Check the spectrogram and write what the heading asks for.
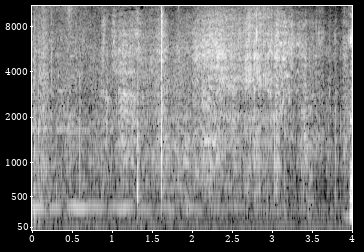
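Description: Soft background music holding one steady note that fades out about two-thirds of the way through. Under it there are a couple of faint clicks and a light crinkle of stiff glossy paper being handled.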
